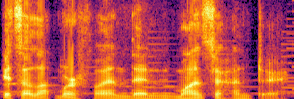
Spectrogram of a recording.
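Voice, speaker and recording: A man's voice: rumbling low, normal speed, soft background music. A man chatting casually about video games on a podcast, often repeating words as he restarts. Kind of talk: casual gaming chat.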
